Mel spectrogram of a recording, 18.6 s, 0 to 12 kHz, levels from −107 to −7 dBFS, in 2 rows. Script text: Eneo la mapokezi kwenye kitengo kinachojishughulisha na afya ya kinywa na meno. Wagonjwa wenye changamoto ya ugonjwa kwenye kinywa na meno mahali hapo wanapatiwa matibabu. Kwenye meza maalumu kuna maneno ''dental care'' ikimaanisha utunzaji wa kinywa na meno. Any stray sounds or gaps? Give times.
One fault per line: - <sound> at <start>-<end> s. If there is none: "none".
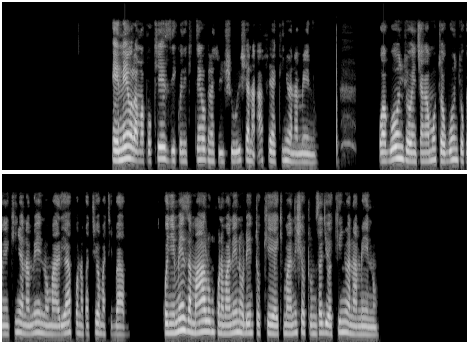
- laugh at 6.7-7.1 s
